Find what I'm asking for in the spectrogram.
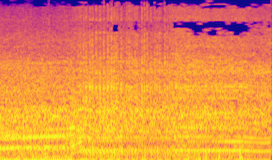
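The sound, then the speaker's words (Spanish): A loud Ducati motorcycle engine roars steadily for about two seconds at a race start, a dense, throaty drone with a rising revving edge and no voices over it. “le vamos a hacer un salidón Ducati para Bibix Moto.”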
